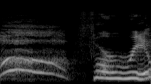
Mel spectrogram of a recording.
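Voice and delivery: eager cartoon-dog voice. Retelling a man's reaction to being offered an elf hat, imitating an intense man. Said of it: "this man was intense".

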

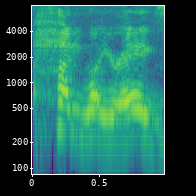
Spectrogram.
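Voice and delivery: normal talking voice

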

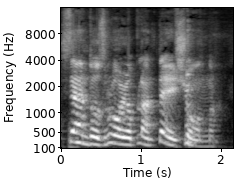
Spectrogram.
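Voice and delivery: very loud, weird, odd put-on Jamaican accent. Acting out a man whose accent the listener can't understand, weird jamaican accent. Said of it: "That's a weird Jamaican accent".

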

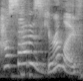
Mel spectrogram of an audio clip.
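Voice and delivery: high, wide, mocking, incredulous voice.

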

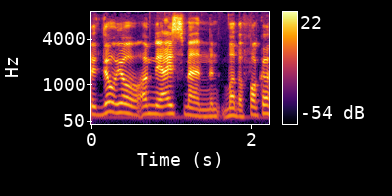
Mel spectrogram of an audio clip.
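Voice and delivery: put-on Arabic-sounding accent. Asked for a Minnesota accent, try again; it comes out an Arabic-sounding accent. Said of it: "that was more Arabic".

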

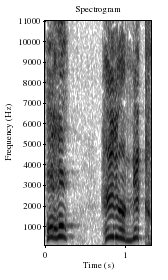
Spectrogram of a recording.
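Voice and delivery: very high, loud, squeaky cartoon voice. Greeting Nick and introducing the podcast as South Park Mickey Mouse voice. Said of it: "It's like Mickey Mouse from South Park".

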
